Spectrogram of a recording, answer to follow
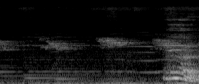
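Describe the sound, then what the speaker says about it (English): Robins chirp and sing as a sound effect in Disney's Carousel of Progress at the Magic Kingdom, with thin, high tweets over a soft background and a louder burst of sound at the end. "it looks like the Robins are getting ready to celebrate Valentine's Day today"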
